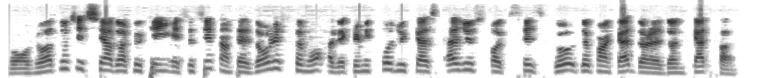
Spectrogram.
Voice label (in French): test micro; zone 4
